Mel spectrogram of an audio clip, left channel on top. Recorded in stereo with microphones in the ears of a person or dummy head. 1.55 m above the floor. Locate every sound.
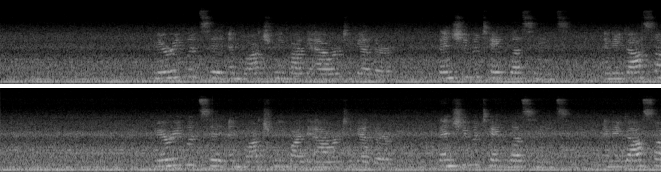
1.5 s a woman speaking: 5° right (ahead or behind), 1.4 m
